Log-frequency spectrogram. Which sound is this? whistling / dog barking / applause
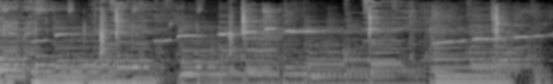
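whistling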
